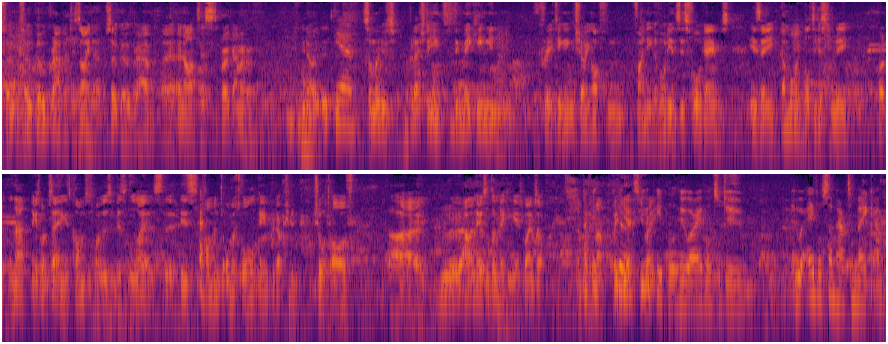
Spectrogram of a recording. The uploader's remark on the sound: Chats at Rezzed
